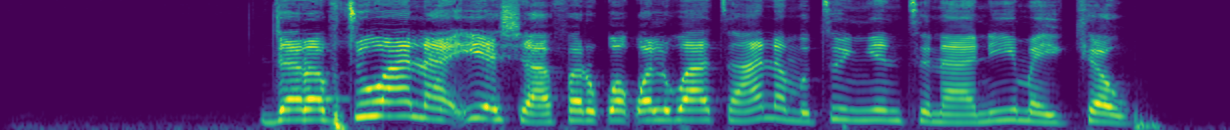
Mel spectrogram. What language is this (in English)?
Hausa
